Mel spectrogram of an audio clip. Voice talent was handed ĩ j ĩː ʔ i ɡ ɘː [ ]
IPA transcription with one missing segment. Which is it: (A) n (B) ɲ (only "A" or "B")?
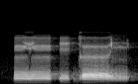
B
